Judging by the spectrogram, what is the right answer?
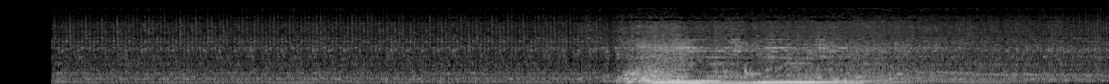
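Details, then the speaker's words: Kia Sportage 3, G4KD engine rebuilt at 116,000 km, now 144,000 km: a knock appears when warmed up and above about 2000 rpm, a dull knocking rising with revs. The source is not yet found. "появляется посторонний звук при прогреве и на оборотах в принципе выше 2000 оборотов звук вставлю в видео он конечно не так сильно передаётся как вживую но послушайте тоже вот звук усиливается"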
